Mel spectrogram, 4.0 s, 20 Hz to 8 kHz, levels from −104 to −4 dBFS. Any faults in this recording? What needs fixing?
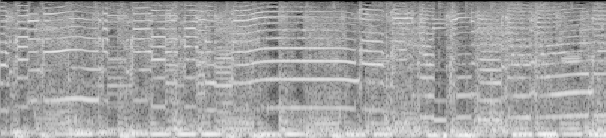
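There's a steady tick running through the whole clip, four per second, one every 0.25 s, and only while there's sound. That's a resampler restarted on every block: the 48 kHz to 16 kHz conversion treated each 250 ms block alone, so every block edge carries a small error. Keep one resampler instance running across blocks so its filter history carries over.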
